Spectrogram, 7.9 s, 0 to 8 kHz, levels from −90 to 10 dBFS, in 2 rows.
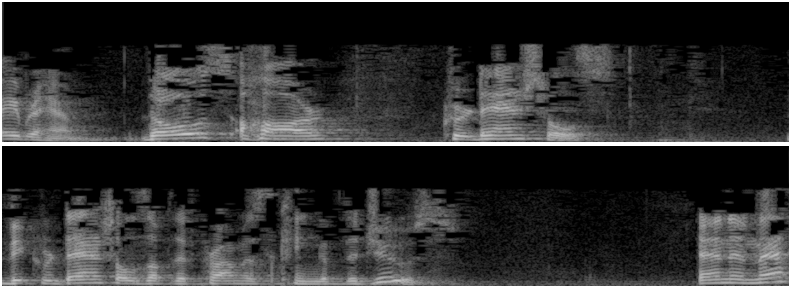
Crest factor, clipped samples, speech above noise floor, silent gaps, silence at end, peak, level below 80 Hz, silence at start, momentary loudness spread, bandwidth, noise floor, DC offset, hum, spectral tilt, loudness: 18 dB; under 0.1%; 33 dB; none; 0 s; -4 dBFS; -60 dBFS; 0 s; 10 LU; 5.8 kHz; -55 dBFS; under 0.1%; none; -10 dB/octave; -22 LUFS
